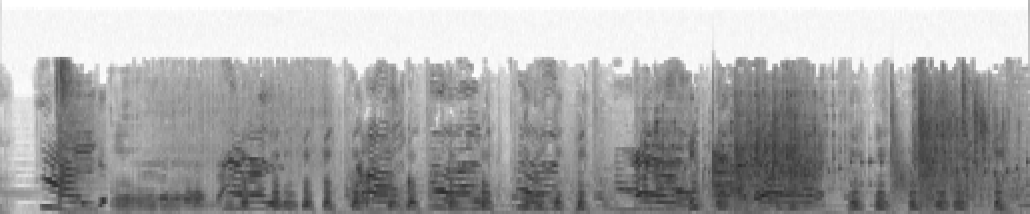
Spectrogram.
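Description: A cartoon kitten meowing and a cartoon dog barking, many short calls swooping up and down in pitch, over lively background music.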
